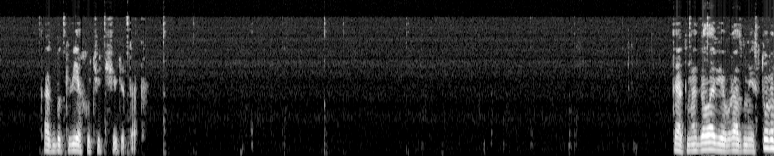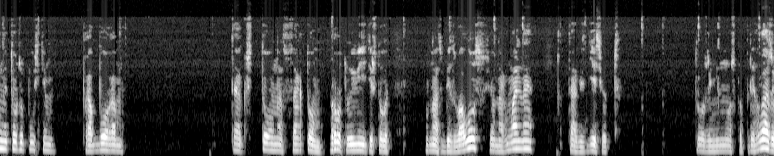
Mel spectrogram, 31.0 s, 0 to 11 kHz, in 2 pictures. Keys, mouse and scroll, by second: 0.9 click, 2.2 click, 3.4 click, 4.9 middle click, 6.6 click, 8.2 click, 9.9 middle click, 10.9 scroll down 3, 11.4 middle click, 12.7-13.9 scroll up 3, 13.9 click, 15.3 click, 16.2 middle click, 17.8 middle click, 19.6 middle click, 22.3-22.6 scroll up 2, 23.5 middle click, 25.5 click, 26.6 middle click, 27.4-27.9 scroll down 1, 28.5 click, 29.6 click, 30.8 click.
